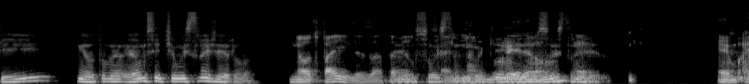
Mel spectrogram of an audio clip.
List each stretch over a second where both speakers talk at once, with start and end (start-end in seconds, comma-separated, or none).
3.9-6.0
